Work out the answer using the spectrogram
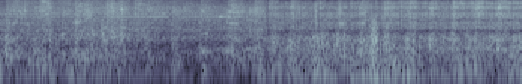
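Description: Howrah–Puri Shatabdi Express passenger train running along the track, its wheels rumbling and clacking over the rails, growing louder after about two seconds.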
